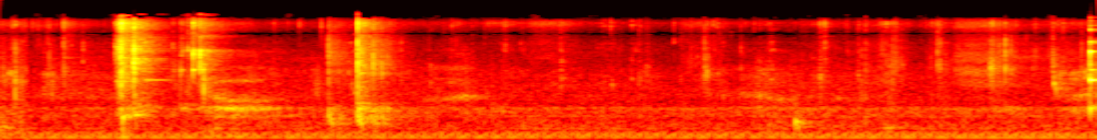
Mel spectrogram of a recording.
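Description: A person chewing pizza, with a few short clicks and knocks from handling the pizza box and a bottle, over a steady low hum.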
